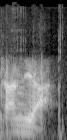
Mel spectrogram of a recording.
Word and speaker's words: Tanja: T-A-N-J-A. Tanja. – Tanja.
